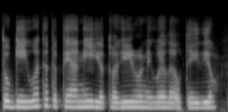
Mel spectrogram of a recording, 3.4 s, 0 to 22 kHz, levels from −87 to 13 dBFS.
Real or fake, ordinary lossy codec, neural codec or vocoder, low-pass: fake; none; codec, 32 kHz, 1.9 kbps, SNAC; 14.4 kHz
